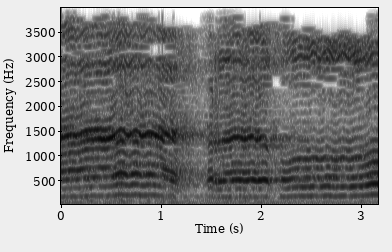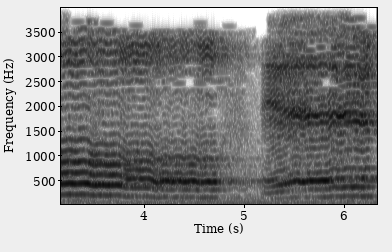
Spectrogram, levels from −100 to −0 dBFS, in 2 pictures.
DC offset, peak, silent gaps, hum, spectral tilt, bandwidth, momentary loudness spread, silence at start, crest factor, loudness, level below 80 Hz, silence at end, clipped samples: 0.9%; 0 dBFS; none; none; -7 dB/octave; 4 kHz; 7 LU; 0 s; 10 dB; -9 LUFS; -38 dBFS; 0 s; 0.1%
